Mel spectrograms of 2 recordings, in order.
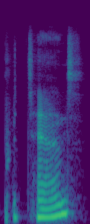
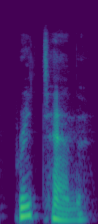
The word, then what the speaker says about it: pretend: Aí a palavra pretend, a pronúncia pretend. Aqui tem um som de I na pronúncia. Pretend.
